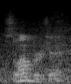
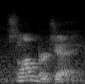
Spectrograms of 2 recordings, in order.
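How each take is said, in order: The two takes are said the same way.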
